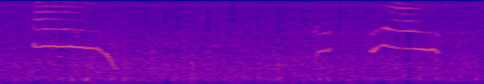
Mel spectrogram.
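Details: Three-week-old black kittens, a first litter of four from a house cat; two clear high mews with slightly falling ends, separated by a short quieter squeak, against constant hiss.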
